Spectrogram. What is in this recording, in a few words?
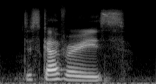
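"discoveries", American English; pronunciations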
